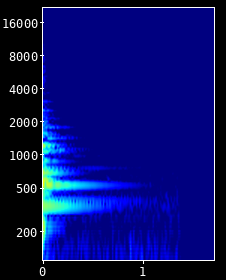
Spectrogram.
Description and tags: Metal Timbale right open 007
real, god, conga, open, home, trash, record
